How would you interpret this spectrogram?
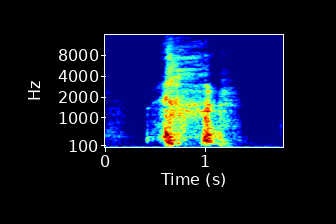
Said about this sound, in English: Right now I'm noticing there's this irritation that's moving from the upper part of my chest up to my throat, creating a reaction.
